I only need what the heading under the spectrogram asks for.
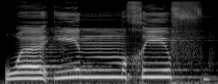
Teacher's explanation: Wa in ada hukum izhar halqi karena ada nun sukun yang menghadapi huruf halqi atau huruf tenggorokan yaitu kha. Maka nun sukun kita bunyikan dengan jelas. Bunyi n-nya jelas, tidak perlu ditahan. Wa in khif, fa-nya berangin ya karena salah satu sifat dari fa ini adalah mengeluarkan angin atau hams dari segi udara.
